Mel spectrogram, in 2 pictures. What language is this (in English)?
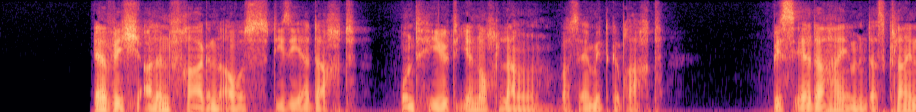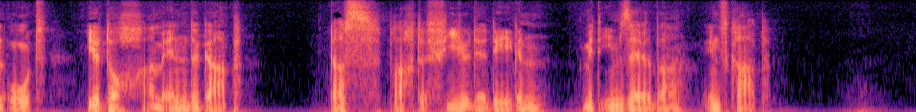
German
